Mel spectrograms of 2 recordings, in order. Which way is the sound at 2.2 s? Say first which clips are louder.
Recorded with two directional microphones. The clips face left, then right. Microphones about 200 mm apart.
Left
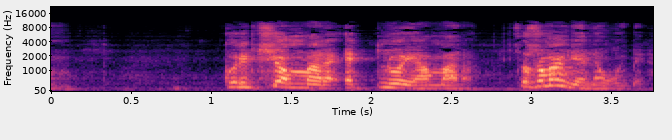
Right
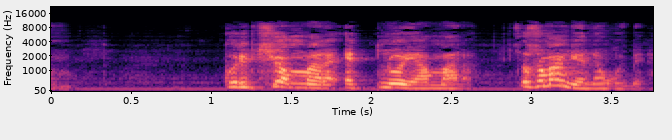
Right 6 dB; centre (ahead or behind).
